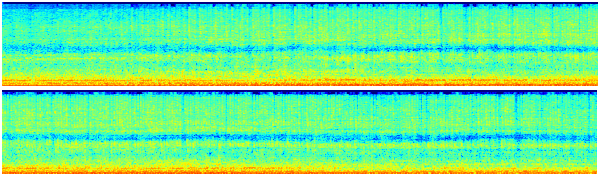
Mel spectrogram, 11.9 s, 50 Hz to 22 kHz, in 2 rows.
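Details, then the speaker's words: Dodge Viper V10 at fast idle after a cold start in the garage: deep, steady rumble, even, with no misses or ticks; the owner says it sounds really nice once the idle comes down. Normal healthy fast idle, no leaks. "not sure if you can hear me once that idle comes down it starts to really sound nice"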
